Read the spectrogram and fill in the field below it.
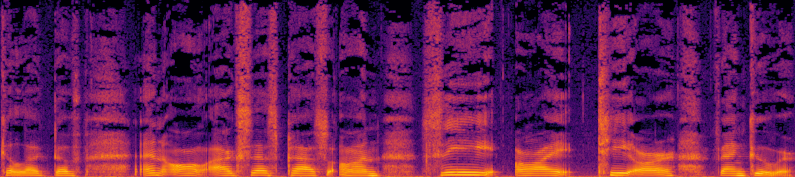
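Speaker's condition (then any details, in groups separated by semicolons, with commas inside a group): Cerebral palsy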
